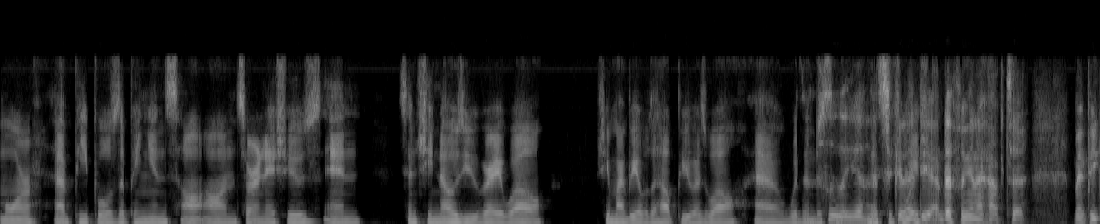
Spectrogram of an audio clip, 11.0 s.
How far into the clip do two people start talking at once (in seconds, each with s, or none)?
8.0 s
